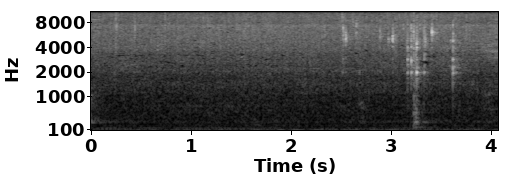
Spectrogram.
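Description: Hot oil sizzles softly in a pan as whole garam masala spices (cinnamon, cardamom, cloves) fry for banana-leaf chicken biryani, a steady low crackle with a few sharper spits and scrapes near the end.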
